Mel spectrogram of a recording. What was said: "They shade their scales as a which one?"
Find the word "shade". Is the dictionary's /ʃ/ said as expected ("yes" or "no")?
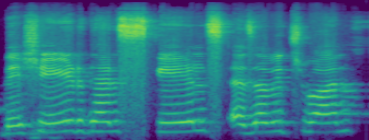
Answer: yes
